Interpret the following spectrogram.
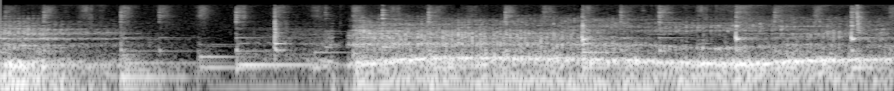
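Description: A lion's roar sound effect, one long roar starting a little under two seconds in, over light background music.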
